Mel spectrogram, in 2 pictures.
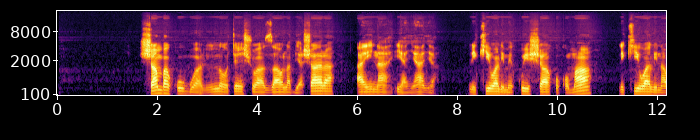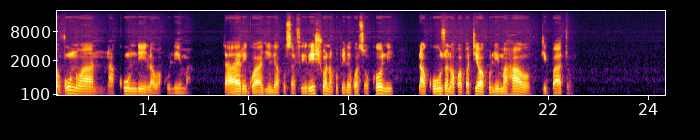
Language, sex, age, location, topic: Swahili, male, 25-35, Dar es Salaam, agriculture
